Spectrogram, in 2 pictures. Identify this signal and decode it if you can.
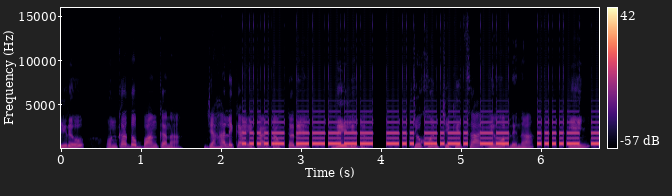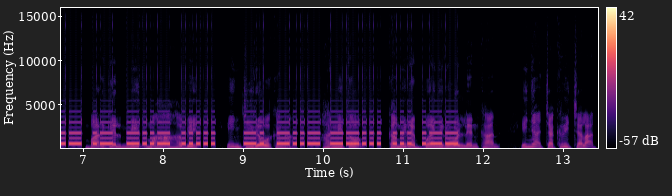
Morse code, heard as a keyed tone, hand-sent with a paddle, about 26 wpm, 610 Hz, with speech in Santali. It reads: 40DCM 4MAX5 NX7SW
